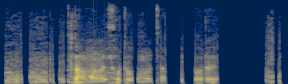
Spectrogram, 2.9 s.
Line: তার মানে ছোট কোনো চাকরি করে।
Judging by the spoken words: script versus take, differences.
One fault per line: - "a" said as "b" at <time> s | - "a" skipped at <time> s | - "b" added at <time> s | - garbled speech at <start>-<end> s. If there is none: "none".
none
